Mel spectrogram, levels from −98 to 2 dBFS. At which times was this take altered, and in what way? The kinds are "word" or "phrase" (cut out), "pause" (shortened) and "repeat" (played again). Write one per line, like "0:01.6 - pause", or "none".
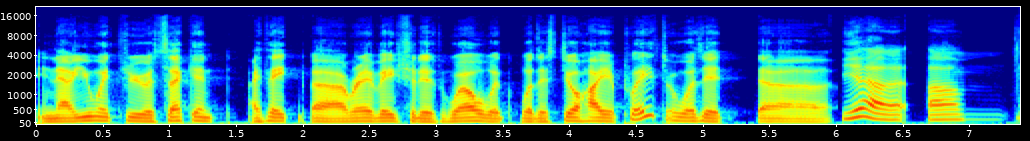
0:01.5 - pause
0:06.0 - pause

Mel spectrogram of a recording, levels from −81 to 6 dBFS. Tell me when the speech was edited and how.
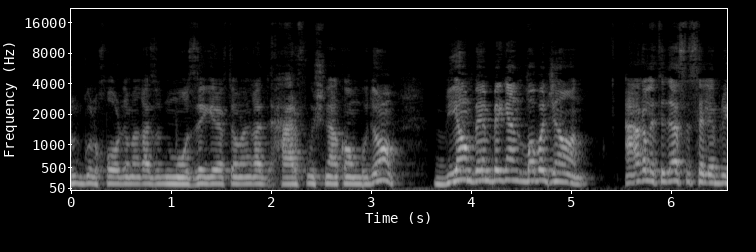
none

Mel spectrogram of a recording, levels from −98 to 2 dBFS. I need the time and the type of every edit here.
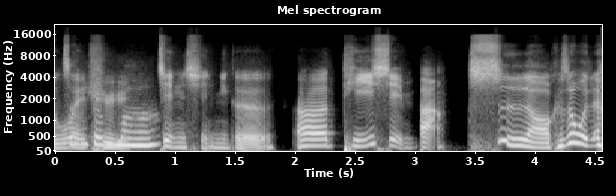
0:03.3 - pause

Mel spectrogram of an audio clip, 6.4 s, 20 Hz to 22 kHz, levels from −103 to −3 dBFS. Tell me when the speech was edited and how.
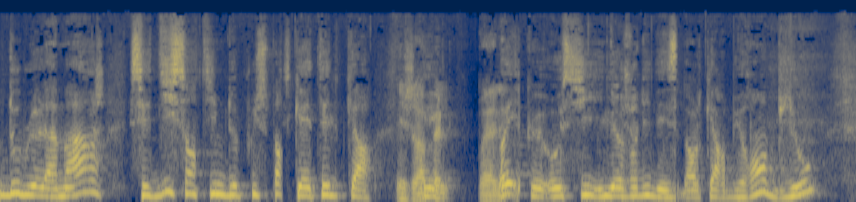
0:02.1 - word
0:03.9 - phrase
0:05.1 - word

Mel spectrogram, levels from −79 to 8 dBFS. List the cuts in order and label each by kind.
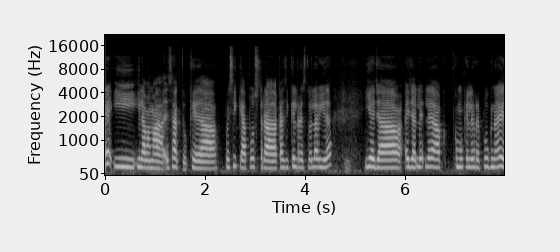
0:02.3 - pause
0:06.2 - word

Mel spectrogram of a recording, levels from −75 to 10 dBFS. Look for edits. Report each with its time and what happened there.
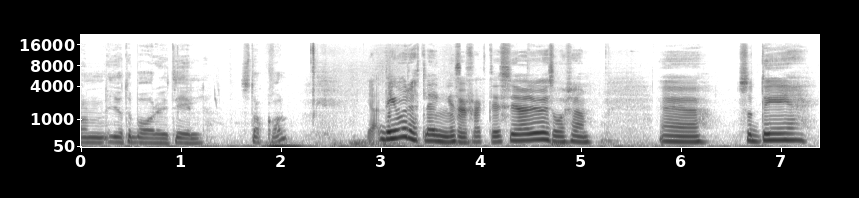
0:03.8 - word
0:04.7 - word

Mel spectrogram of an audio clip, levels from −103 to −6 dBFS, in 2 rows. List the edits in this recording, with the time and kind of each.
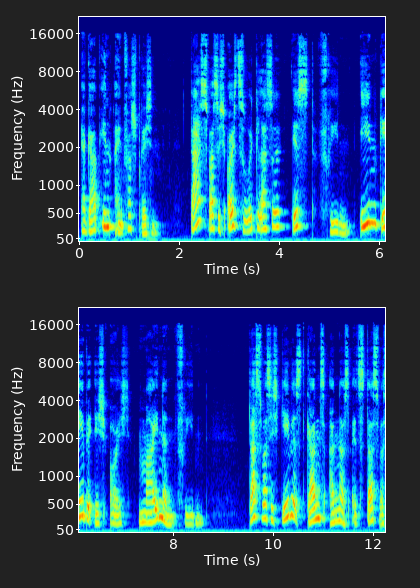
0:05.6 - pause

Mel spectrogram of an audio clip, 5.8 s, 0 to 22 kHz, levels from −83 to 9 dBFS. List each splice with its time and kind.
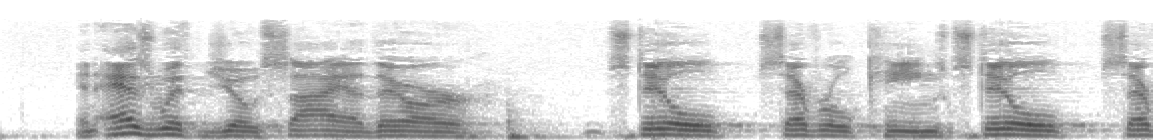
0:04.7 - repeat

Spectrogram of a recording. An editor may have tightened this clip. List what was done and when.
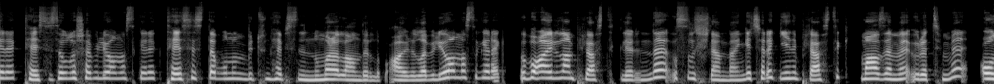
none

